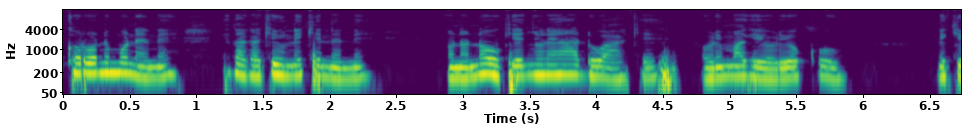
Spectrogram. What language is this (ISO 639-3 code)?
kik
